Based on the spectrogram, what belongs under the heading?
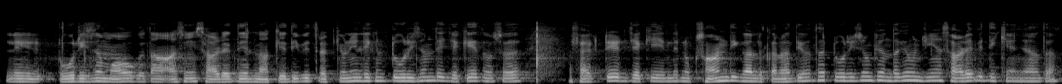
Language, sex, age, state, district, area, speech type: Dogri, male, 18-30, Jammu and Kashmir, Udhampur, rural, spontaneous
